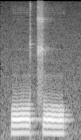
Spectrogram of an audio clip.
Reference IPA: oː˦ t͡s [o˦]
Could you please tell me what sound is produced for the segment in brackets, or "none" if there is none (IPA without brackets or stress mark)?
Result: o˦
